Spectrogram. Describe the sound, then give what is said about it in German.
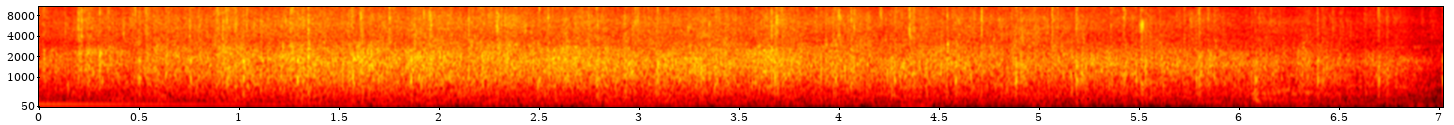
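Audience applause fills the whole clip at a celebration, a dense, steady wash of many hands clapping at even loudness that eases slightly at the very end. “Respekt jetzt schon mal. Ja, das schon mal ein Applaus.”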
